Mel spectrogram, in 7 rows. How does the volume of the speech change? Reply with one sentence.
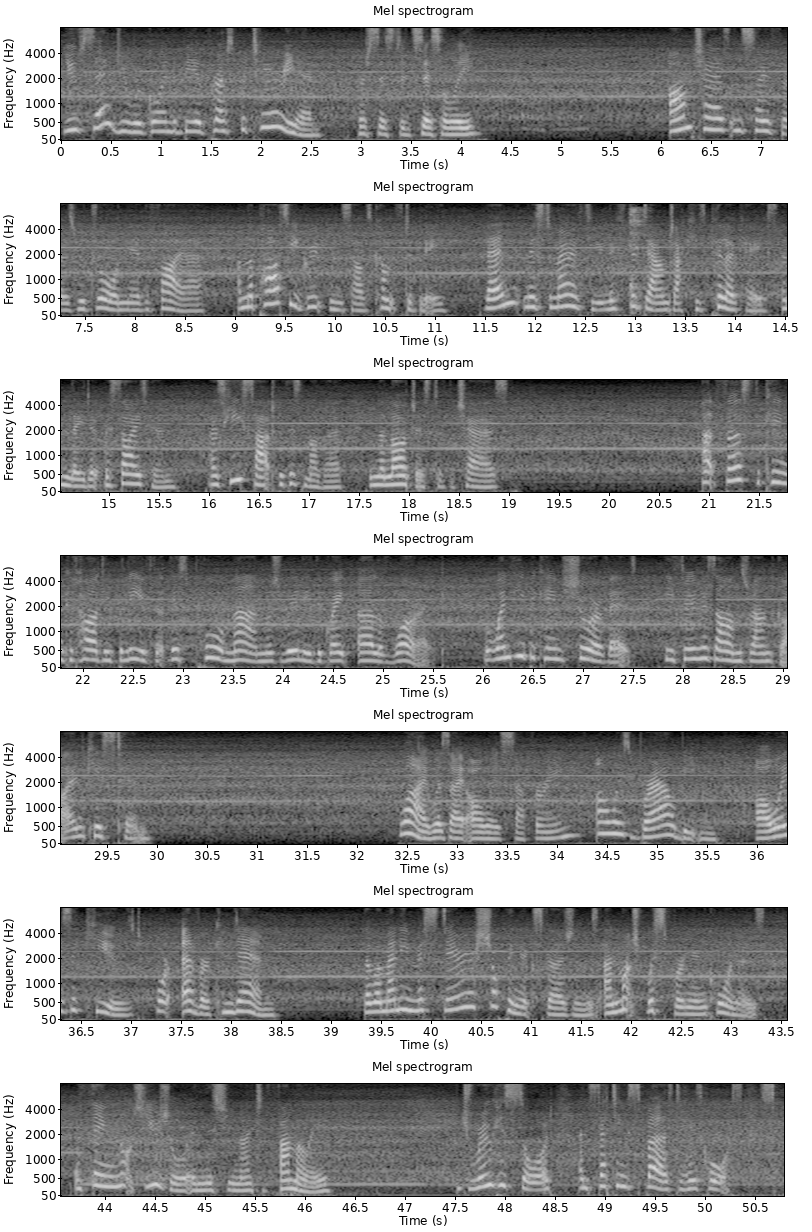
The volume of the speech stays about the same.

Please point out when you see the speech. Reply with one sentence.
You can hear the speech from 0.0 to 4.2 s, from 6.0 to 19.1 s, from 20.9 to 29.9 s, from 32.4 to 38.5 s, from 39.3 to 46.2 s and from 47.5 to 50.7 s.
